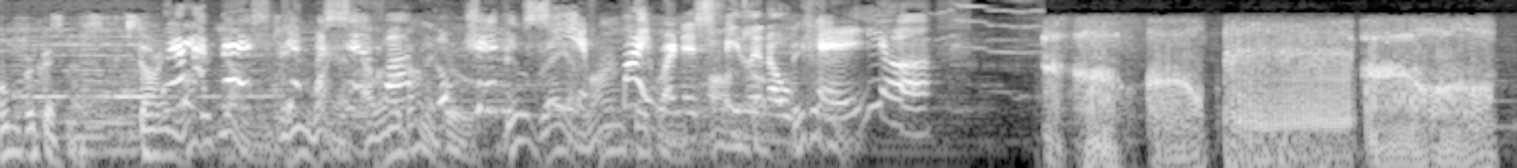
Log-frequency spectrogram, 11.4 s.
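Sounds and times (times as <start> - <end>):
speech: 0.0 - 7.2, 7.8 - 8.8
man snoring: 7.8 - 11.3.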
